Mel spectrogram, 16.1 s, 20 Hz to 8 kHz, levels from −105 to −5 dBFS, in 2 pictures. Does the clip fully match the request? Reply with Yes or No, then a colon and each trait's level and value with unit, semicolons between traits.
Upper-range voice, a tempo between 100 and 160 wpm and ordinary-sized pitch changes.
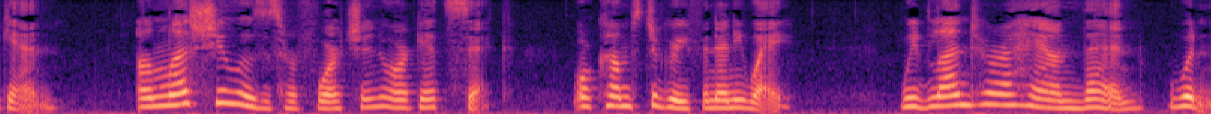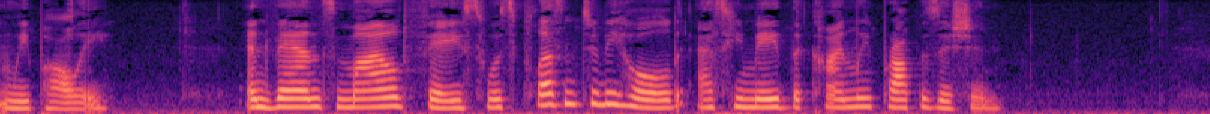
Yes: high, 215 Hz; average, 145 wpm; average, 3.4 semitones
